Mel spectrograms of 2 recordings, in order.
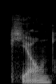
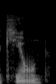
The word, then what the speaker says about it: Keown: I can never pronounce his last name. Keown. Keown. Yeah, that's how do you say Keown? Yeah. Yeah, Keown.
